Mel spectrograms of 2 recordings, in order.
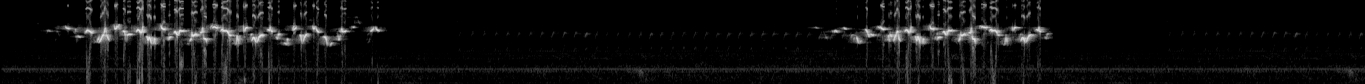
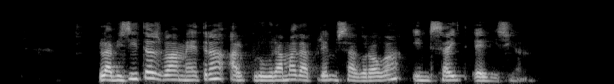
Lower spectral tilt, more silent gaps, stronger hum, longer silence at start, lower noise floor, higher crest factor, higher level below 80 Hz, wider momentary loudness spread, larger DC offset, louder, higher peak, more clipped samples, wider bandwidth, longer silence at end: second, 6 dB/octave vs -5 dB/octave; neither; neither; second, 0.45 s vs 1 s; second, -61 dBFS vs under -90 dBFS; about the same, 12 dB vs 16 dB; second, -66 dBFS vs -60 dBFS; first, 10 LU vs 7 LU; neither; first, -6 LUFS vs -18 LUFS; about the same, 0 dBFS vs -2 dBFS; first, 0.3% vs under 0.1%; first, over 20 kHz vs 8 kHz; first, 3.15 s vs 0.9 s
